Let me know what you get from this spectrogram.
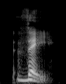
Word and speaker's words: they: They. E cuidado aqui com uma questão de pronúncia. Não é they, mas sim they. Você vai colocar a língua bem gentilmente entre os dentes da frente.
